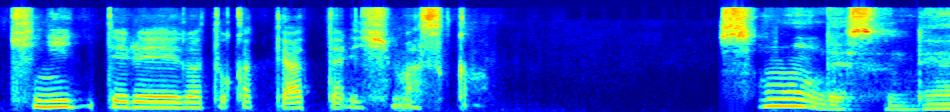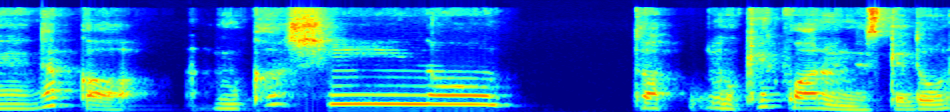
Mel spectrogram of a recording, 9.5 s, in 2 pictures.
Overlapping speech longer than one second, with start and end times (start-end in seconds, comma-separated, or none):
none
